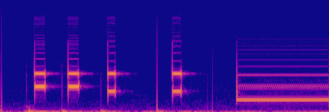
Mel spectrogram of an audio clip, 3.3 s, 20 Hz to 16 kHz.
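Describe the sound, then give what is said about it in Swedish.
Telephone keypad dialing the emergency number 112: four clear touch-tone beeps at an uneven pace with soft button clicks, followed by a steady, continuous line tone that holds until the end. “Jag ringde naturligtvis 112.”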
